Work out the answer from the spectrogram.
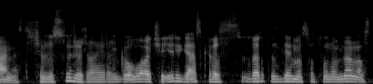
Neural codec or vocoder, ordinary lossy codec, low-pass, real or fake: codec, 44.1 kHz, 2.6 kbps, SNAC; AAC, 96 kbps; 14.4 kHz; fake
